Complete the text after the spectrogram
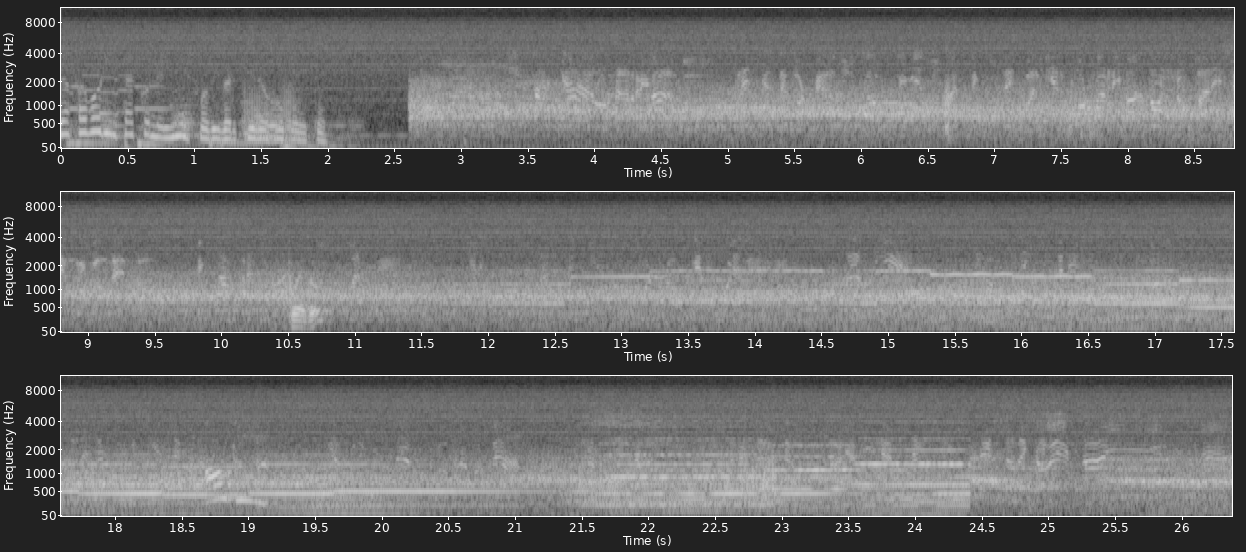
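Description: A boy speaks quietly and nervously.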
